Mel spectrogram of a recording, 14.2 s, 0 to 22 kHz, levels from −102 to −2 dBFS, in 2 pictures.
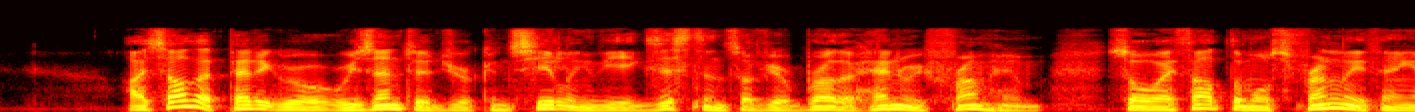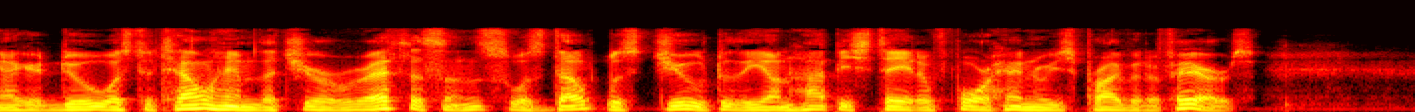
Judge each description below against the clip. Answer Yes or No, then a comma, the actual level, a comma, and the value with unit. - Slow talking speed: No, average, 185 wpm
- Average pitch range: Yes, average, 4.6 semitones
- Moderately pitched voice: No, very low, 95 Hz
